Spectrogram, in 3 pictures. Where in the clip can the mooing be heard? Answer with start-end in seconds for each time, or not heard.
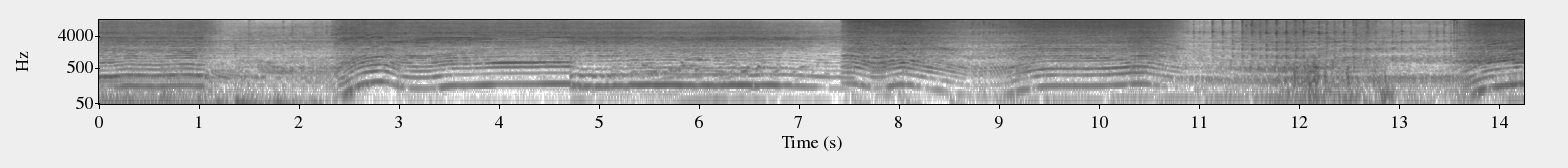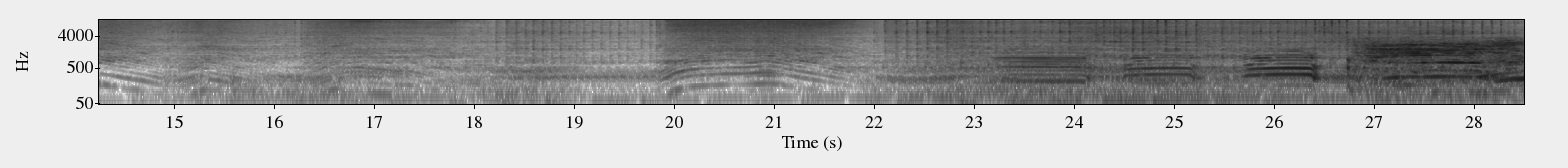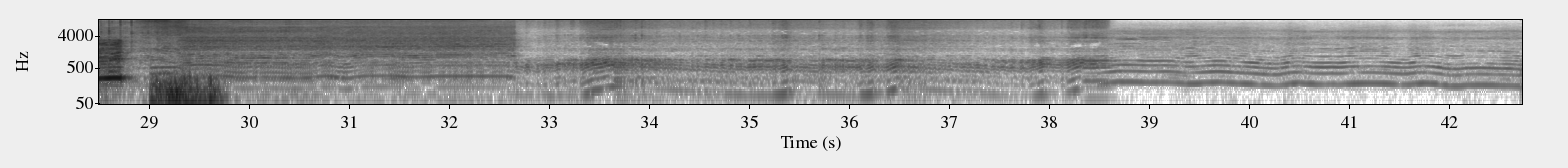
23.1-29.8.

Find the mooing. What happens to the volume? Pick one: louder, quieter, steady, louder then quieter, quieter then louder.
louder.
